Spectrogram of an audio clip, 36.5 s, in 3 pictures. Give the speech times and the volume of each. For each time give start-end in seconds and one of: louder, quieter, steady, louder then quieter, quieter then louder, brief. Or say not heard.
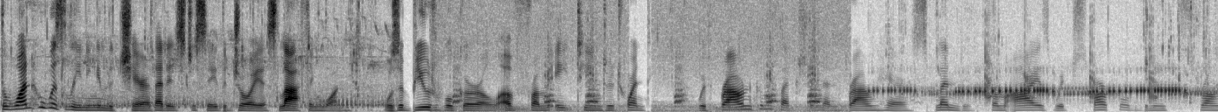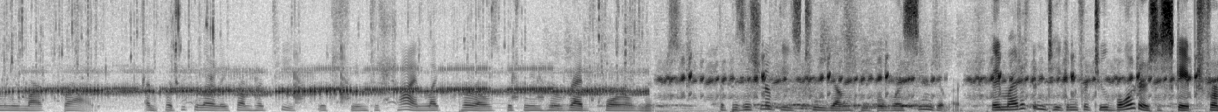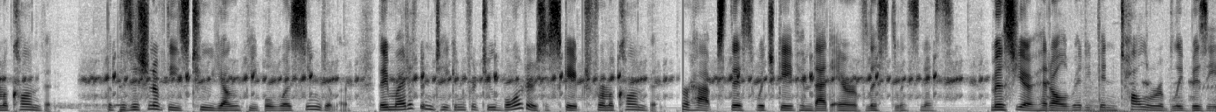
0.0-36.4 quieter then louder.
